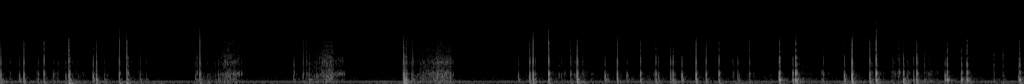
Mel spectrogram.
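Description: A thick hardcover paper novel with a paper dust jacket is tapped on its cover and scratched at its edges with long white nails. Many sharp, dry taps with very short ring sound over a low steady hum, broken by a few softer, drawn-out scratching bursts.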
